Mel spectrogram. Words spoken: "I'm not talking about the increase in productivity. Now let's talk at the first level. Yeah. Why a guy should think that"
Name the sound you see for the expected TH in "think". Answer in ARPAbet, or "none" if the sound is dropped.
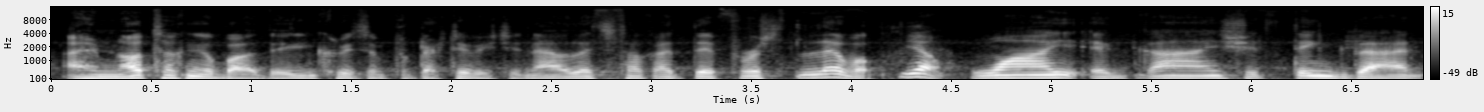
TH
